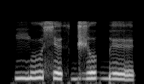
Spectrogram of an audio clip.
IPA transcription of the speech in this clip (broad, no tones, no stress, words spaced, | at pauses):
ŋ͡musøθ d͡ʒoɡ͡bø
